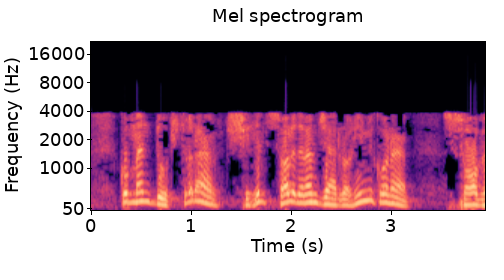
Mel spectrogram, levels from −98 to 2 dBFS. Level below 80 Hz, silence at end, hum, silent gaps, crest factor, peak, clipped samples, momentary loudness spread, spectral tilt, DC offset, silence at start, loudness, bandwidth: -46 dBFS; 0 s; none; none; 12 dB; 0 dBFS; under 0.1%; 7 LU; -10 dB/octave; under 0.1%; 0.05 s; -14 LUFS; 4 kHz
